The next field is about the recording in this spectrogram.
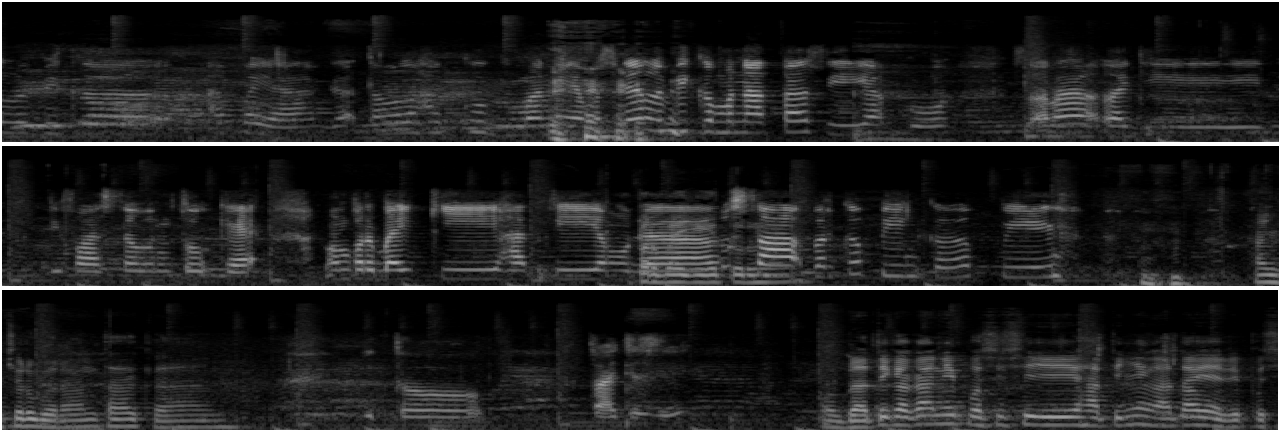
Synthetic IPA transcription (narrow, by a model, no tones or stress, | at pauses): ləbɪhkəapajaŋɡa̰ʔt̪aulaɦakuɡimanjaaskaɲaləbɪhkəmənat̪asɪhaku | səa̰ɾalaɡi | difaasaunt̪ʊkːajaʔməmpərbaikiɦat̪ijaŋudəarbaikkktɾuusɾaʔbərkəpɪŋkəpɪŋ | haɲt͡ʃʊrbəɾant̪akanɡit̪u | it̪uad͡ʒasɪh | obəɾart̪ikakaʔniposisiɦat̪iɲaŋɡaʔt̪aujadipos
